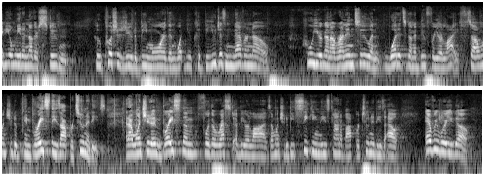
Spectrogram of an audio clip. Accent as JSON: {"language": "English", "town": "Chicago", "region": "Illinois", "country": "United States", "tie": "born or raised there", "said": "From the Mississippi Delta to my hometown of Chicago, to Houston"}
